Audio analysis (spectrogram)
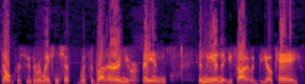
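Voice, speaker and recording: A woman's voice: lowish voice, level tone, vocal fry, no echo, low-quality recording. Hesitant young woman caller on the phone. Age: 20s. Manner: hesitant, halting. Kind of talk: telling her story on air.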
